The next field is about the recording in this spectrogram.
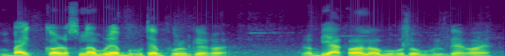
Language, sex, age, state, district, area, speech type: Assamese, male, 18-30, Assam, Charaideo, urban, spontaneous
